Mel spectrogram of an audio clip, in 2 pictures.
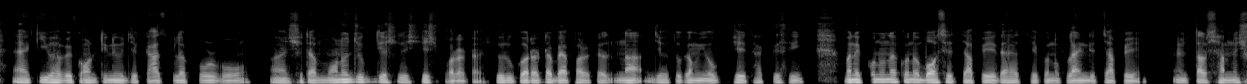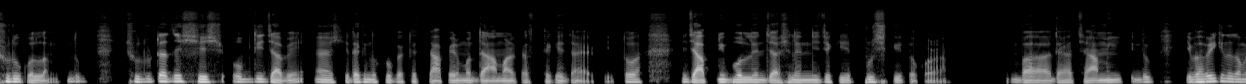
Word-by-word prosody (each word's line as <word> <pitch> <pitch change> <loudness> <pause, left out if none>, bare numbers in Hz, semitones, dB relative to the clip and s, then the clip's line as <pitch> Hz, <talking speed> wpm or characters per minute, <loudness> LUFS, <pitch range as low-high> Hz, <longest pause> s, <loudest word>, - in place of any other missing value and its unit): অ্যা 100 - +3
কিভাবে 100 -2 +4
কন্টিনিউ 100 0 +1
যে 100 - -1
কাজগুলা 90 +2 -2
করবো? 90 -2 -1 0.4
আ - - 0 0.2
সেটা 95 - -2 0.2
মনোযোগ 110 +3 +4
দিয়ে 110 -3 +1
আসলে 105 0 -2
শেষ 100 -3 0
করাটা। 80 -1 -2 0.2
শুরু 100 -1 +2
করাটা 95 +1 +3
ব্যাপারটা 90 0 -1 0.2
না। 95 - +4 0.2
যেহেতু 95 -2 -3
আমি 90 -1 +1
অফিসে 105 +2 -1
থাকতেছি, 95 0 -5 0.5
মানে 110 0 +6
কোনো 115 0 +1
না - - +4
কোনো 110 -1 +3
বসের 100 0 +3
চাপে 95 +1 0
দেখা 95 -1 +1
যাচ্ছে 95 +2 -7
কোনো 95 -1 -1
ক্লায়েন্টের 90 -2 0
চাপে, 85 0 -1 0.4
হুম? 100 -4 -2
তার 95 -2 +1
সামনে 95 0 +1
শুরু 130 -1 +6
করলাম। 90 -4 +1
কিন্তু - - -5 0.5
শুরুটা 125 +3 +3
যে 135 - +8 0.2
শেষ 120 -3 +7 0.3
অবধি 120 +2 +1
যাবে 90 -2 +2 0.2
অ্যা 115 - +2 0.2
সেটা 115 - +2
কিন্তু 110 -2 +2
খুব 100 - -1
একটা 95 - -6
চাপের 85 +2 -1
মধ্যে 85 -2 -1
আমার 85 0 0
কাছ 95 - -6
থেকে 95 - -3
যায় - - -4
আরকি। - - -16
তো 115 - +1 0.5
এইযে 115 -2 +4
আপনি 110 - -2
বললেন, 105 0 +5
যে - - +2
আসলে 100 0 +1
নিজেকে 105 +1 -1 0.2
পুরস্কৃত 110 -4 -2 0.2
করা। - - -8 0.8
বা 95 -2 +2 0.2
দেখা 95 -1 -2
যাচ্ছে, 95 - -10
আমি 100 +2 +2 0.2
কিন্তু 105 +3 -3 0.4
এভাবেই 120 +4 +6
কিন্তু 140 -3 +2
100 Hz, 170 wpm, -22 LUFS, 95-110 Hz, 0.8 s, যে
